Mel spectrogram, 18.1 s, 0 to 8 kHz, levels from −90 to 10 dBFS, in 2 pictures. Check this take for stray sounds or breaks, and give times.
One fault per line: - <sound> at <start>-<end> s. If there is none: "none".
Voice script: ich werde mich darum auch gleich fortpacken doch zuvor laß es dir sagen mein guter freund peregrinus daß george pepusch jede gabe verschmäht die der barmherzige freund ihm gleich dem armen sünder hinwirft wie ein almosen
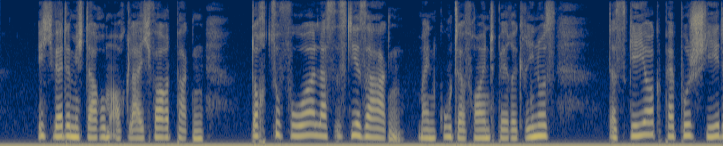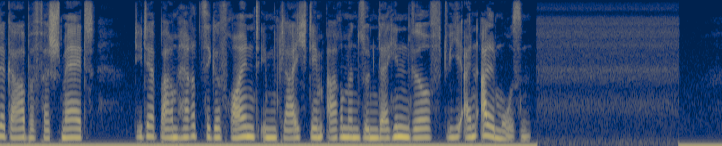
none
